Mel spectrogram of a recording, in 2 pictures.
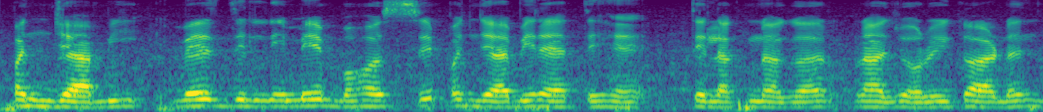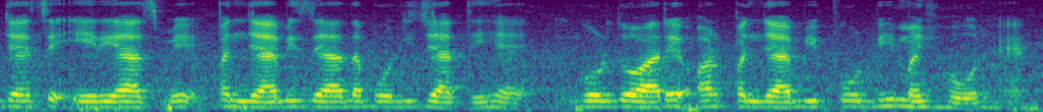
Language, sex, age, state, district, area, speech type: Urdu, female, 45-60, Delhi, South Delhi, urban, spontaneous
